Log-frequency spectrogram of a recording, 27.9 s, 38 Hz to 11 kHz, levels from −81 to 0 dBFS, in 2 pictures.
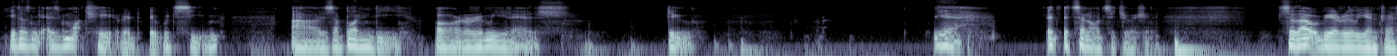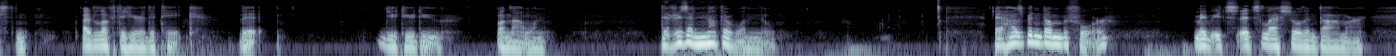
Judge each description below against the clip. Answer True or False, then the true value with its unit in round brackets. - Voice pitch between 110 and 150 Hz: False (90 Hz)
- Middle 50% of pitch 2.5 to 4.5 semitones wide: True (2.8 semitones)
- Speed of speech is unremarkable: False (125 wpm)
